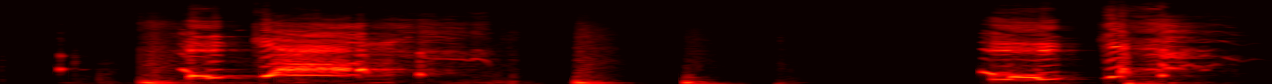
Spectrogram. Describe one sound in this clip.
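A young man shouts and laughs loudly into a microphone.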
